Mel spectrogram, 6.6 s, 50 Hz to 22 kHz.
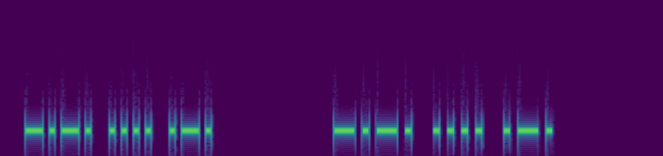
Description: Morse code, heard as a keyed tone, about 22 wpm, 700 Hz. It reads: CHR CHR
